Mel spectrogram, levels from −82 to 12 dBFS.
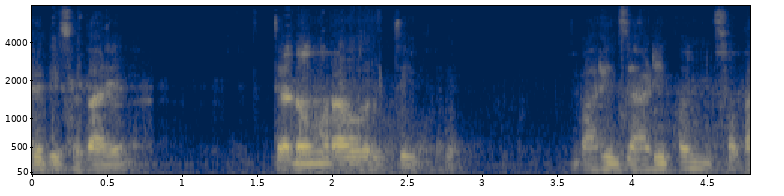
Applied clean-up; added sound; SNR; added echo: neural separator model SepFormer DNS4.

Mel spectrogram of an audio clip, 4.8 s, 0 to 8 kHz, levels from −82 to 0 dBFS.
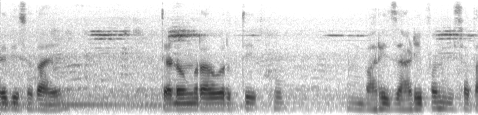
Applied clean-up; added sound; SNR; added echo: none; none; none; none.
